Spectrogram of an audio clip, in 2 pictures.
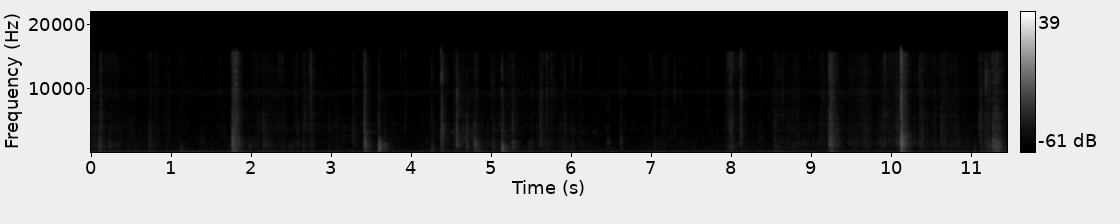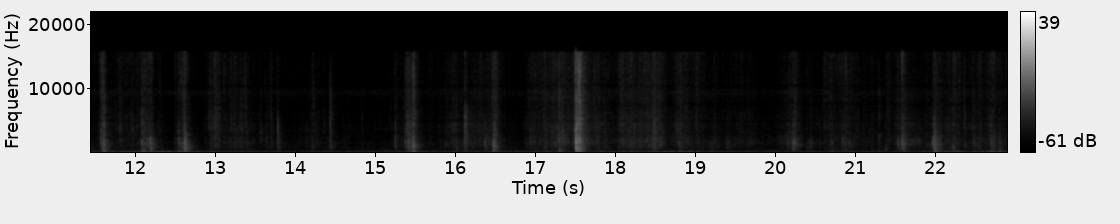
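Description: A parcel's taped black plastic wrapping being torn open and pulled apart by hand: irregular crinkling with sharp rips, the loudest about three-quarters of the way in.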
